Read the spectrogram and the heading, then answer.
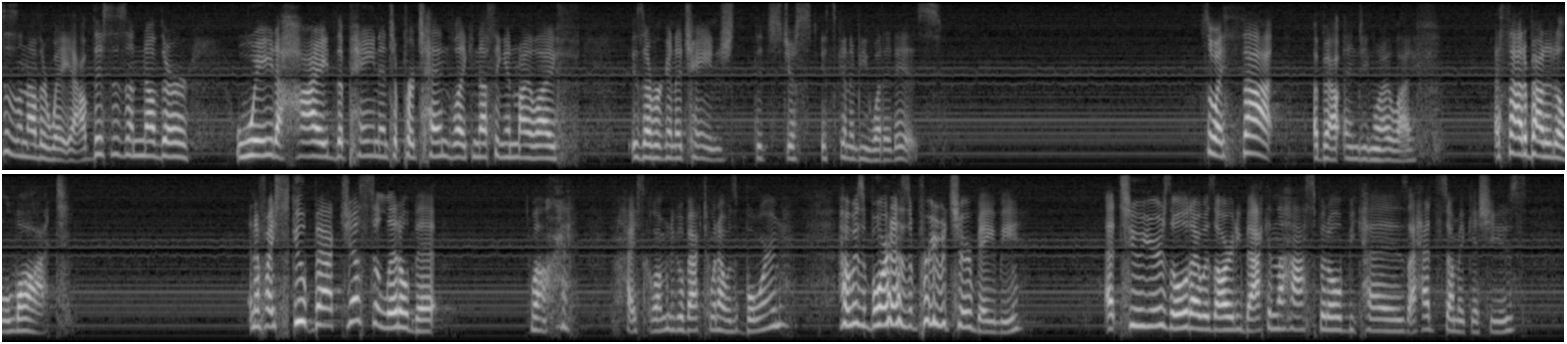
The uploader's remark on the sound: Forgive the poor audio quality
